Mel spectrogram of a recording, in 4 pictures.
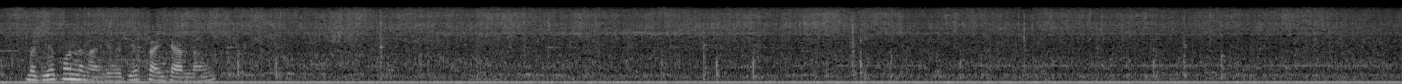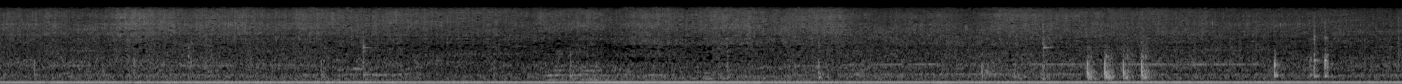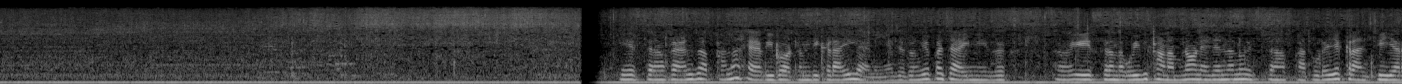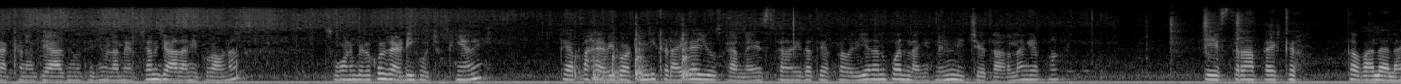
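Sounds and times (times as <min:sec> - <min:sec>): vegetables sizzling in hot oil: 0:00.0 - 0:55.8
metal spatula knocking on pan: 0:24.5 - 0:25.6.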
